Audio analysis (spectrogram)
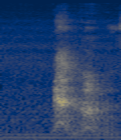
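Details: A pit bull puppy gives a sharp, high bark trailing into a softer yelp, demanding that his brother, another pit bull puppy, bring back a toy.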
